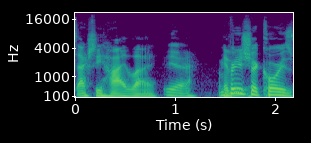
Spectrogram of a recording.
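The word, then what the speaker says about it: jai alai: jolly ali really yeah it's actually high lie but the way it's spelt is like j a i a l a i don't check me on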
